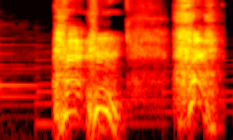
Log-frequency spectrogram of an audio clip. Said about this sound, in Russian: Откашлялся он сухим, пыльным басом.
